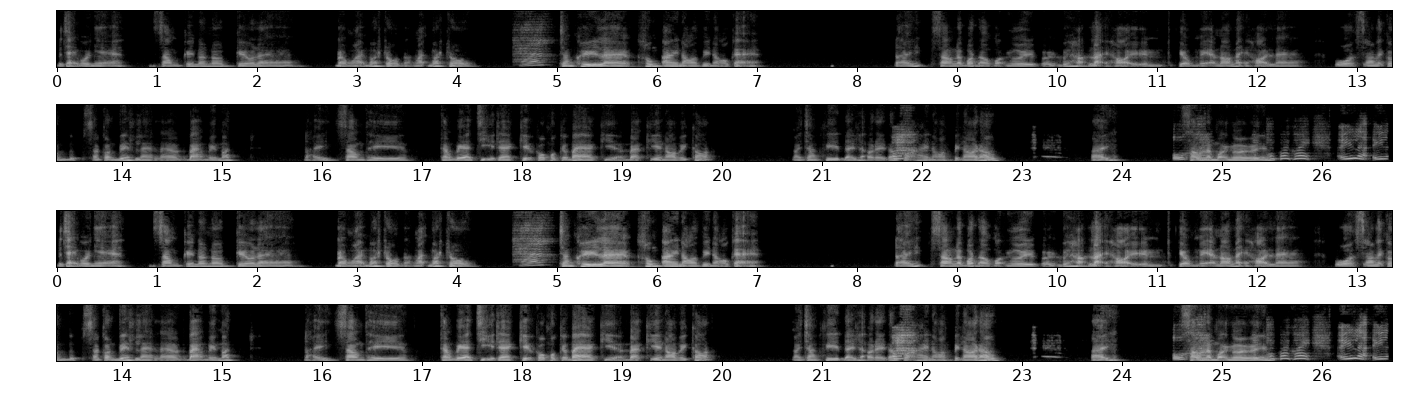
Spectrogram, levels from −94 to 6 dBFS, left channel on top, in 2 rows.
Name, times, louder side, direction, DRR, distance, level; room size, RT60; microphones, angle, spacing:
voice 1, 0.0-0.7 1.0-2.5 2.8-4.2 5.0-7.0 8.4-12.4 12.8-15.1 15.8-16.9 17.2-19.9 20.7-22.8 23.7-24.0 24.7-25.5, right 3 dB, 90° right, 1.1 m, -31 dB
voice 2, 4.6-5.0 21.7-22.1 23.2-23.4 24.5-24.9 25.3-26.7, right 2 dB, 35° right, 3.9 m, -35 dB
head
